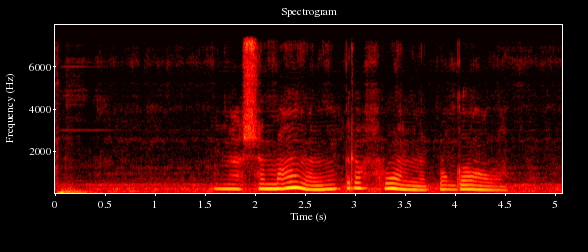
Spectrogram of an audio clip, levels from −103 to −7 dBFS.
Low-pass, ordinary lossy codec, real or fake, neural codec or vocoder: 7.2 kHz; none; fake; codec, 24 kHz, 6 kbps, HILCodec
